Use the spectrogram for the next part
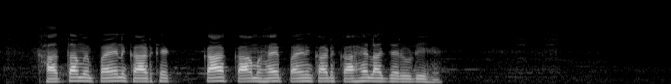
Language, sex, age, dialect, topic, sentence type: Magahi, male, 56-60, Central/Standard, banking, question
